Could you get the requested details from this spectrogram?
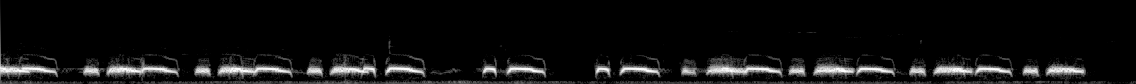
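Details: Spotted dove cooing steadily: a long run of short, mellow, hollow coos in quick two- and three-note phrases, nearly a coo per second, with tiny pauses and a quiet background.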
